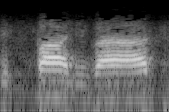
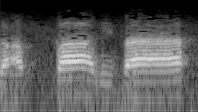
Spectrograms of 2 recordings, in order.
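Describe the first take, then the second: First: The word ends with a clear t sound. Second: The word ends with an h sound. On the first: The speaker calls it right. "فالأفصح الوقف بالتاء لا بالهاء" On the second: The speaker calls it wrong. "يقف بالهاء فيقول"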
